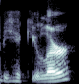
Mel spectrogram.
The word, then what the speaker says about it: vehicular: sound at the end vehicular when you add in that extra unit it strips it shifts the stress so that it's still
